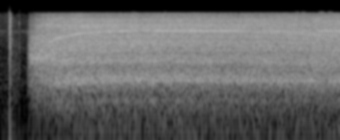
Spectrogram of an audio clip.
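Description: Electric hand drill: a sharp click, then the motor spins up, its whine rising for a moment before it runs steady at full speed.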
